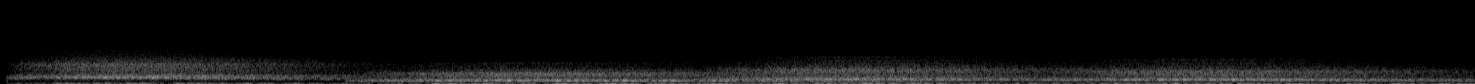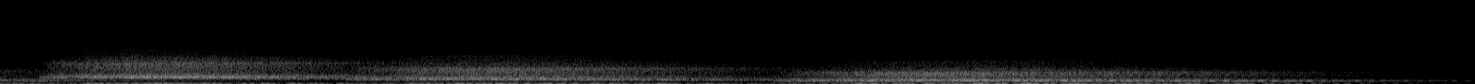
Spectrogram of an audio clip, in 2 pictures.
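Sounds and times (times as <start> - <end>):
wind: 0.0 - 28.6.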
